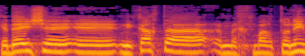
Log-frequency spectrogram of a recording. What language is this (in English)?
Hebrew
